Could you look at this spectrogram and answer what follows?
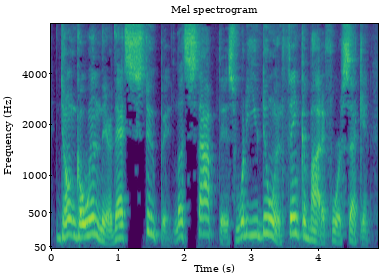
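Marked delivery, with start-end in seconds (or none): none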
